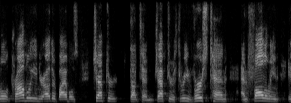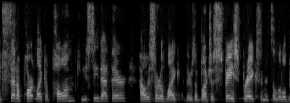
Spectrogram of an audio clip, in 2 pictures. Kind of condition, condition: setting, large echoing room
